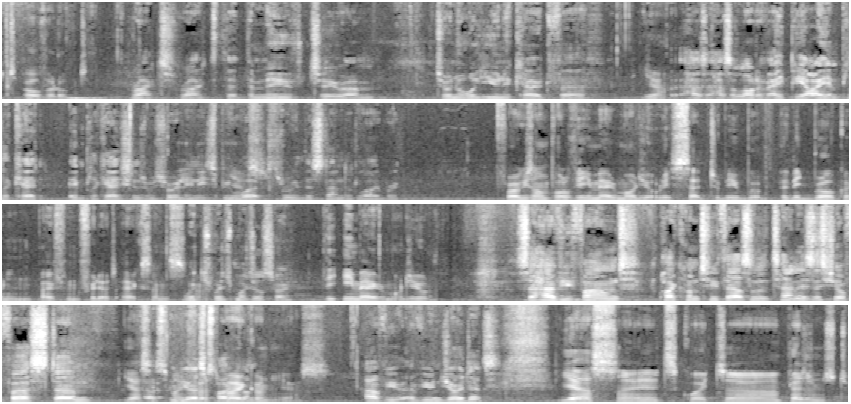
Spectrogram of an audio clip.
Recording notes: An interview recorded at PyCon 2010, Atlanta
